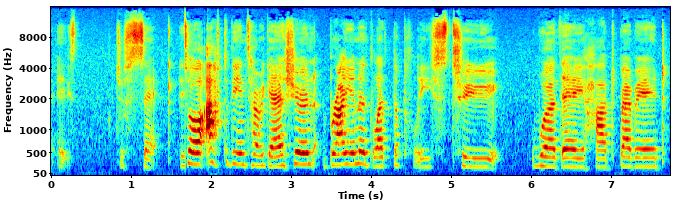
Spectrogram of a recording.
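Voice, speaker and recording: A woman tells a true crime story to camera in an earnest, heartfelt way. Her voice is hoarse and sniffly from a cold and sits at a middle pitch. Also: a bit bright.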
